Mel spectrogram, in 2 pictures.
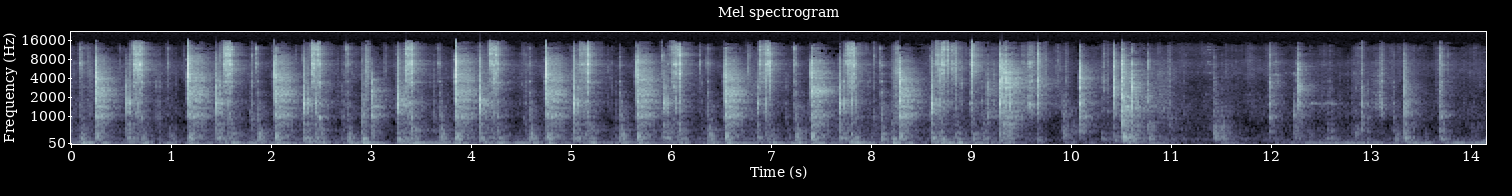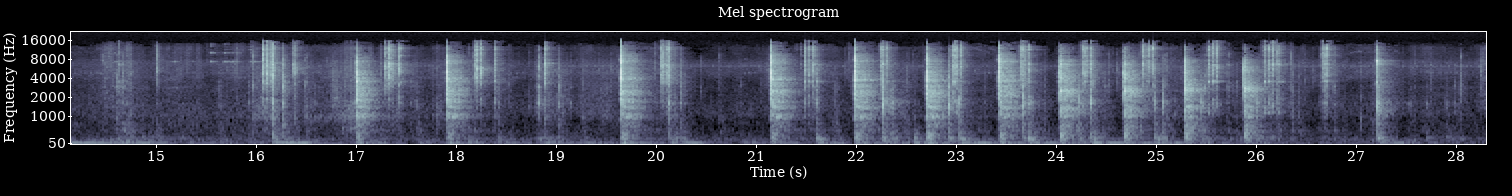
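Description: Hand socket ratchet clicking in quick back-and-forth strokes while turning a bolt on a car's front wheel hub, stopping for a few seconds around the middle.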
